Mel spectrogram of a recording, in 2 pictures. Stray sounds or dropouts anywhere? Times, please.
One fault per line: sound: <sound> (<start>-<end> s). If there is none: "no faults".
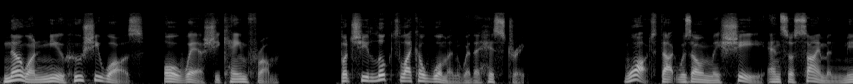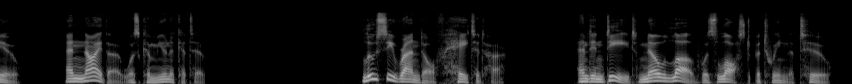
no faults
